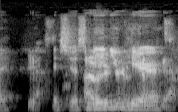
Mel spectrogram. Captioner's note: laughs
